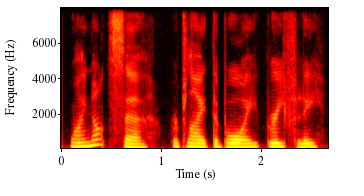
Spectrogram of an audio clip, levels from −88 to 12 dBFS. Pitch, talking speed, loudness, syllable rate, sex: 195 Hz, 155 wpm, -14 LUFS, 4.1 syllables/s, female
